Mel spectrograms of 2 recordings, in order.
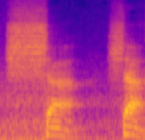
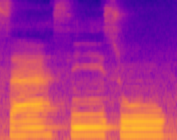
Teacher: At-tafashi itu menyebarnya angin di dalam mulut.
